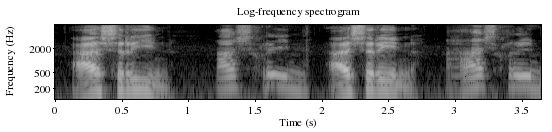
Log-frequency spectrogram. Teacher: À la place de ra, c'est rin. Ashrin. Avec le R roulé.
